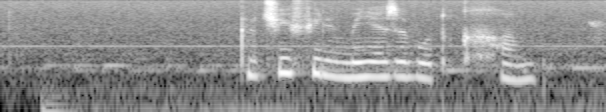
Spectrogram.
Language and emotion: Russian, neutral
